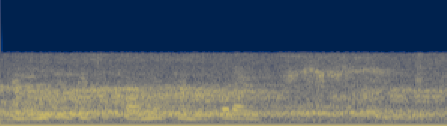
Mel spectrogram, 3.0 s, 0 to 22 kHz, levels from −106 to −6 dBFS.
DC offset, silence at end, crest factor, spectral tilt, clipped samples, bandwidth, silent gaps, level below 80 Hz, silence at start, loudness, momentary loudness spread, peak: 2%; 0 s; 14 dB; -3.5 dB/octave; under 0.1%; 4 kHz; none; -64 dBFS; 0 s; -33 LUFS; 6 LU; -18 dBFS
